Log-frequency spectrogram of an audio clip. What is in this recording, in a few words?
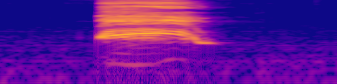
Voices Female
